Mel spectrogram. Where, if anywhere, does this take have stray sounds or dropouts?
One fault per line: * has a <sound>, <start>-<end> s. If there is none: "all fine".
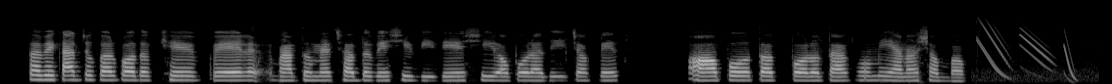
* has a chirp, 9.8-10.8 s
